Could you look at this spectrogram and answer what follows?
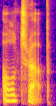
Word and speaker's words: Althorp: Now, there's a thing with the United Kingdom where, like, Althorpe, spelled Althorpe, is actually Altrop.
